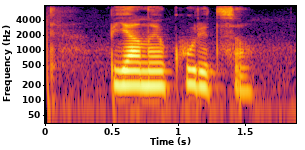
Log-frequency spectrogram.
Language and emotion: Russian, neutral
